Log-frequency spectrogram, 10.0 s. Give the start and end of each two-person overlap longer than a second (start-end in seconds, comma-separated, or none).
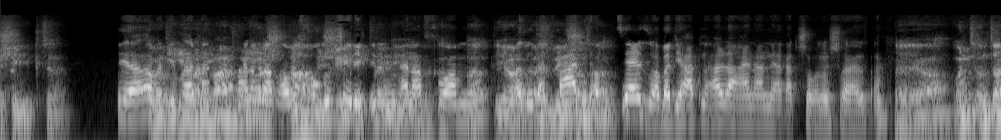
1.5-6.2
